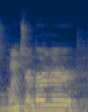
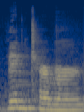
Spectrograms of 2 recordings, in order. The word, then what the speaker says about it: Vinterberg: what do you say his name was Thomas winter burger or something Thomas Vinterberg okay my bad Thomas things ever yes tell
